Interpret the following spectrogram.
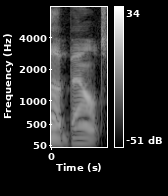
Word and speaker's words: about: about feel about now about starts with a schah feel feel and then we get a B Two Lips come together B and then we get another Al dong which we had in the word how how a about can you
